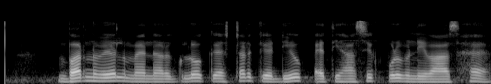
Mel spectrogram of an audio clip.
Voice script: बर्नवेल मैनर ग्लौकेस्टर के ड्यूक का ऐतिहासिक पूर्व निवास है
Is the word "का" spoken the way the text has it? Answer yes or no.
no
